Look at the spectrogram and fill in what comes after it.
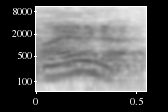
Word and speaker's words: Iona: After Iona, which rhymes with boner.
